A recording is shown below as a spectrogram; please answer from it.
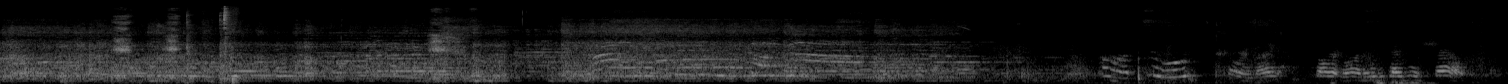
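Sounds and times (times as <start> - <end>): television music: 0.0 - 15.0
television voices: 0.0 - 15.0.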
